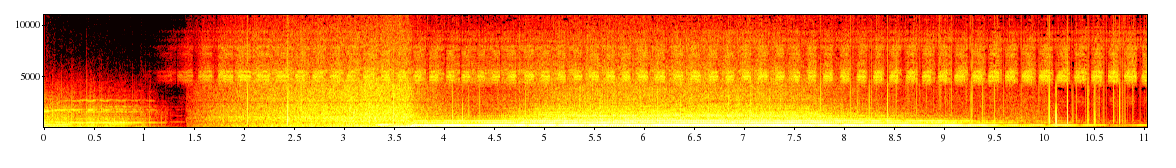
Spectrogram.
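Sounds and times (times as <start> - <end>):
constant high chirring hiss: 1.1 - 11.0
boat passing with a deep droning tone: 2.6 - 10.3.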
